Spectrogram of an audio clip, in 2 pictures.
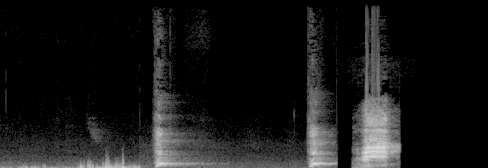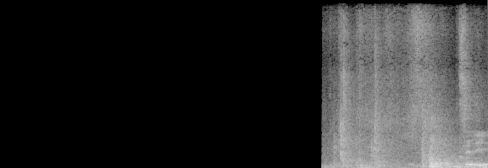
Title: Effect of Hiccup !! #Vine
